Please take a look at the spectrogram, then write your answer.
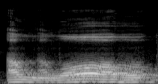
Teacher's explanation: لفظ اللہ کو موٹا کر کے پڑھیں، اس سے پہلے زبر ہے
